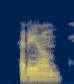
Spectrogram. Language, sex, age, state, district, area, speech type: Sanskrit, male, 18-30, Karnataka, Chikkamagaluru, rural, conversation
